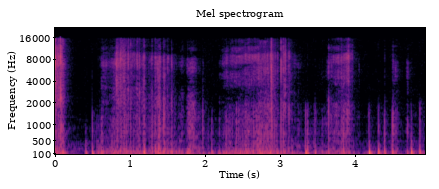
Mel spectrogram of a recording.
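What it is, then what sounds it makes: Cork trivet scratched with nails. Long fake nails scratch across a solid, round, flat cork board trivet held close to the mic, giving a dry, crackly rasp with a deep, close low end. The scratching runs in a steady stream through the middle, then breaks into quick, sharp scratches and taps toward the end.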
